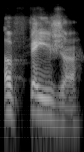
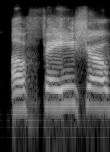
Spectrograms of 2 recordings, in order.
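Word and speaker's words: aphagia: So you can see how one little letter smack in the middle of a word, and both words sound exactly the same.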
